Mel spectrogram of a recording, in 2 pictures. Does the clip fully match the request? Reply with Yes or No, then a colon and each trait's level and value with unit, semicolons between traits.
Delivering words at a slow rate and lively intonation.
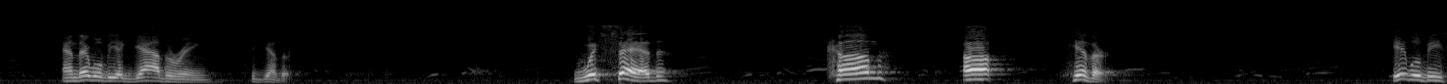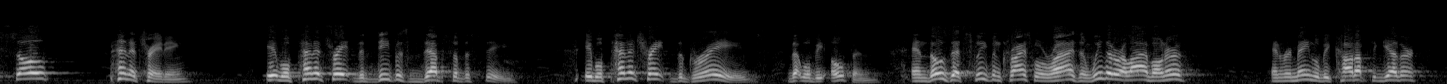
Yes: slow, 120 wpm; wide, 7.0 semitones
